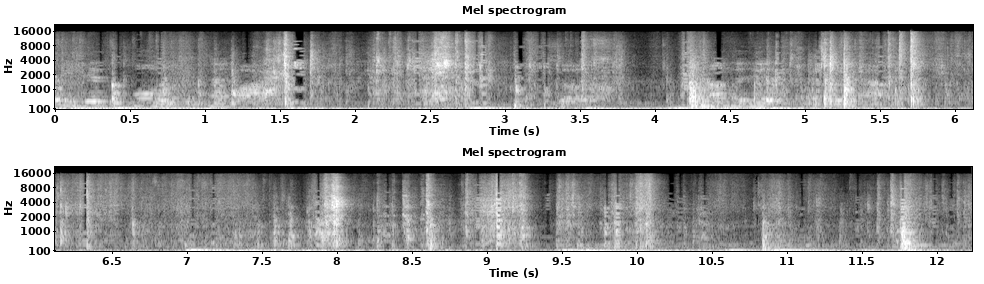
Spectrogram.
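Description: Foil trading-card pack wrappers crinkling and tearing as hands handle and open packs, in scattered short bursts, over a low steady hum.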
